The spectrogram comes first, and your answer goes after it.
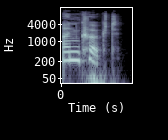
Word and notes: uncooked: American English

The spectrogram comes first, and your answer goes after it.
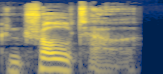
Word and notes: control tower: British English

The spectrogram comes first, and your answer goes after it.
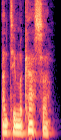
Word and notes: antimacassar: British English

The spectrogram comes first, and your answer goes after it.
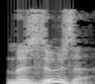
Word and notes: mezuza: British English

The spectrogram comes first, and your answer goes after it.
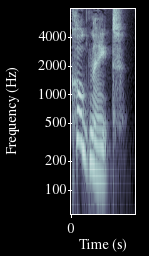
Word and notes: cognate: British English

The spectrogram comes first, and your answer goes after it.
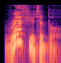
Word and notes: refutable: British English

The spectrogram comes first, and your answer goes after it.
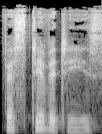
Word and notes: festivities: British English

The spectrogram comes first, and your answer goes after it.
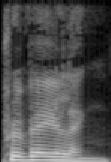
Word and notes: prevailing: American English

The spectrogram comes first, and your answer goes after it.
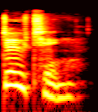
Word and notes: doting: British English

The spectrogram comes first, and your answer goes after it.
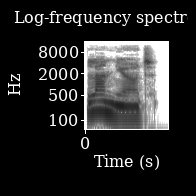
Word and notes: lanyard: British English

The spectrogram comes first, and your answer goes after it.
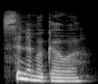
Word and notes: cinemagoer: British English

